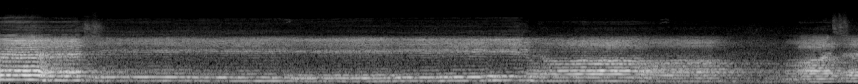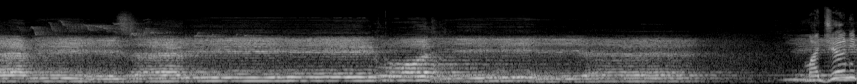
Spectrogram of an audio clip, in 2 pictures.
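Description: Choral chant music: slow, long-held sung notes in unhurried phrases, with a pause about halfway through and another a few seconds later, fading down near the end.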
